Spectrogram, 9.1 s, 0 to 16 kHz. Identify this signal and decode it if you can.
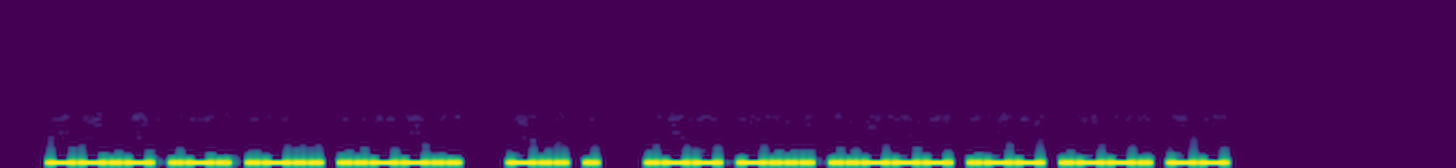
Morse code, heard as a keyed tone, about 25 wpm, 600 Hz. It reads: QRL? DE WB2WPM
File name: QSO106 25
